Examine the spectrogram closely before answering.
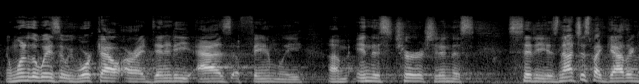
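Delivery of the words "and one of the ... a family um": usual speaking voice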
